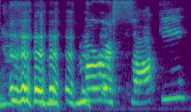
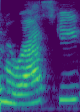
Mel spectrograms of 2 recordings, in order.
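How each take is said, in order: First: The name is said as Murasaki. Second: The name is said as Muraski. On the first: The speaker calls it right. "I think he wrote" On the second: The speaker calls it wrong. "I said Muraski"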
